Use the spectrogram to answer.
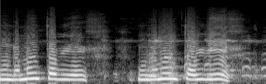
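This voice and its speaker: A man speaks with an extremely high pitch. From Cajamarca, Peru. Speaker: painter. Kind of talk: anecdote telling. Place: street. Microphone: handheld.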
